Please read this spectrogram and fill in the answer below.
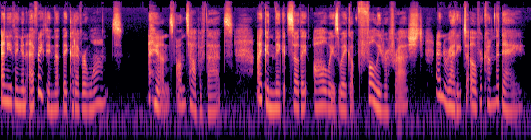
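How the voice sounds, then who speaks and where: A woman voicing a soothing but snarky sloth demon in a romantic ASMR roleplay, soft and coaxing with a dry edge. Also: medium pitch, normal speed, gravelly, a little hiss or hum, lightly acted. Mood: boastful. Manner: soft, coaxing, dryly sarcastic, sometimes whispery.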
